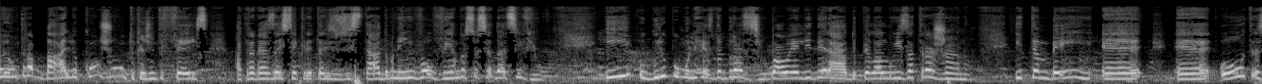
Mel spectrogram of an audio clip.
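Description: A short squeaky chirp of misplaced energy cuts through the sound from 0.31 to 0.34 s, and a second one from 5.27 to 5.32 s. Each is a corrupt frame decoded: flipped bits in a compressed frame led the decoder to misread gains or codes. It still played the damage, so energy lands at the wrong frequencies for a couple of frames' worth of time in each case.

At 7.73 s and again at 11.53 s the sound jumps abruptly forward, with the two sides butted together and no silence between them. About a fifth of a second is gone at each point. This is likely audio missing between chunks: the recorder or processor, working in 4-second chunks, drops a short stretch each time it closes one chunk and opens the next.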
